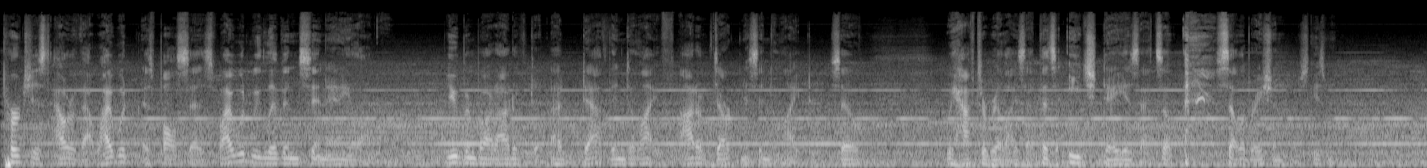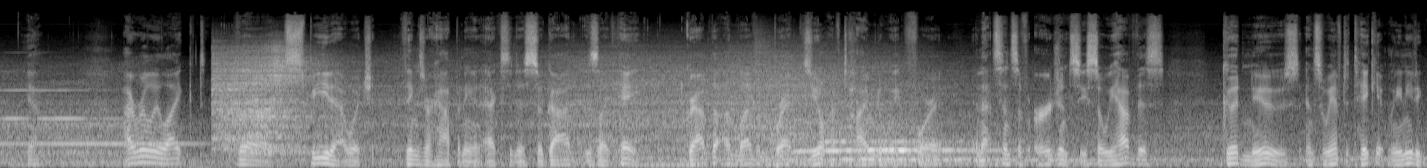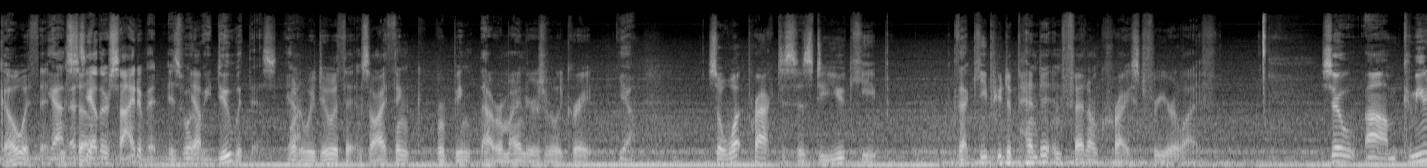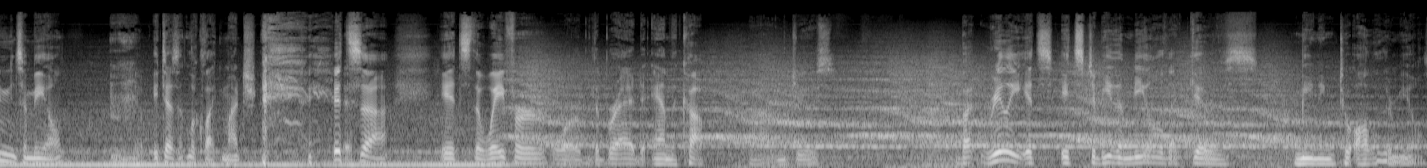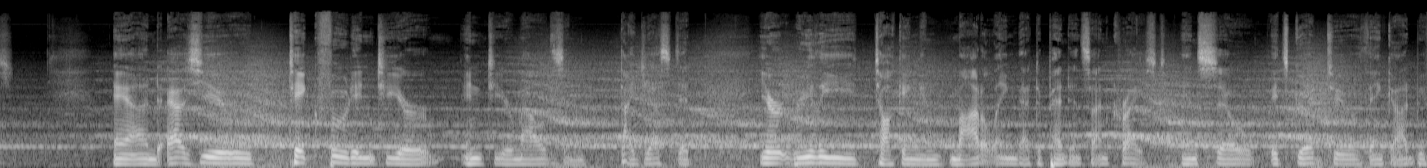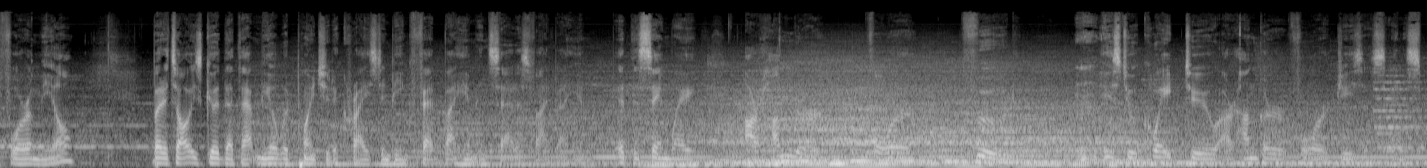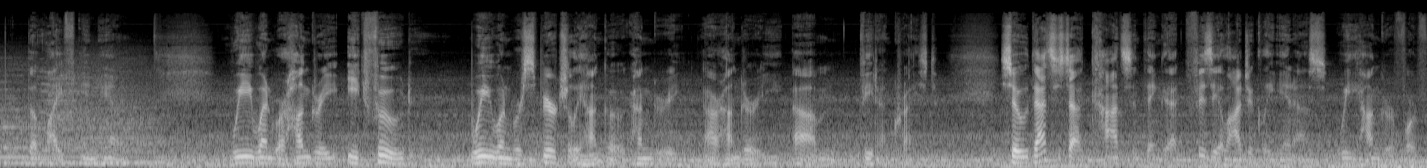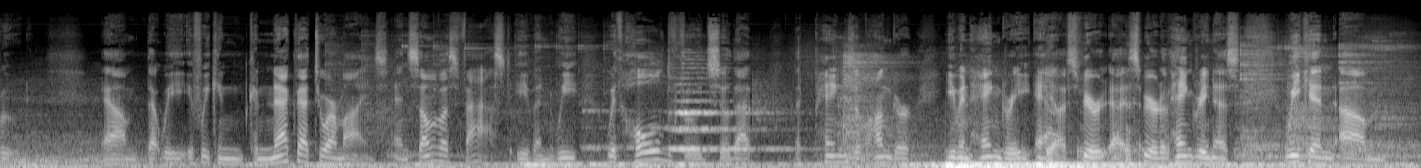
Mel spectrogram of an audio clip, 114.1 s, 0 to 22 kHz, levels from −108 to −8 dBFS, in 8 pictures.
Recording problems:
traffic noise; loud; throughout; 1 dB below the speech

